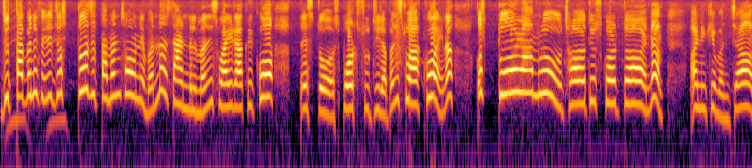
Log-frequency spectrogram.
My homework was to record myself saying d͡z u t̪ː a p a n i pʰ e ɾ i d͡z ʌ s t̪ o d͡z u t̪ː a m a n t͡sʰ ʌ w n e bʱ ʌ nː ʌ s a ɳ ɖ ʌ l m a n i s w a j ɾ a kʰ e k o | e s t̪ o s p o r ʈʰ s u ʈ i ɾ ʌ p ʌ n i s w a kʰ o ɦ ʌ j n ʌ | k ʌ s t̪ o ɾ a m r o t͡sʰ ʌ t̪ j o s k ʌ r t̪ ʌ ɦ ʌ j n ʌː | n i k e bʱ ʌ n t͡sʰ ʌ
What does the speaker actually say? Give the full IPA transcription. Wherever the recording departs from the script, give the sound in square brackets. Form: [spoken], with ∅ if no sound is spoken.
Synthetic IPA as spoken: d͡z u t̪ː a p [ʌ] n i pʰ e ɾ i d͡z ʌ s t̪ o d͡z u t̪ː a m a n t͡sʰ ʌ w n e bʱ ʌ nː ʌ s a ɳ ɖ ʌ l m a n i s w a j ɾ a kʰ e k o | e s t̪ o s p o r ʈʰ s u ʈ i ɾ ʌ p ʌ n i s w a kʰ o ɦ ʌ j n ʌ | k ʌ s t̪ o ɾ a m r o t͡sʰ ʌ t̪ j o s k ʌ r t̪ ʌ ɦ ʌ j n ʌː | n i k e bʱ ʌ n t͡sʰ ʌ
